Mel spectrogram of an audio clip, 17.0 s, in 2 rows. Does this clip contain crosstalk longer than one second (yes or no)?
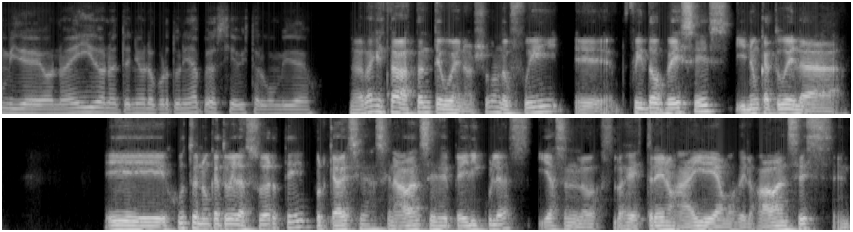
no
